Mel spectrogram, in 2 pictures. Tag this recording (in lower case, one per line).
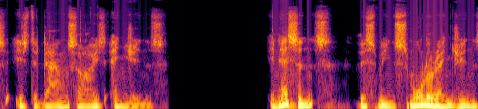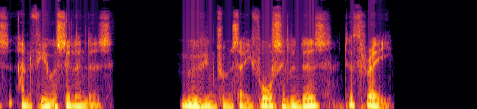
speech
